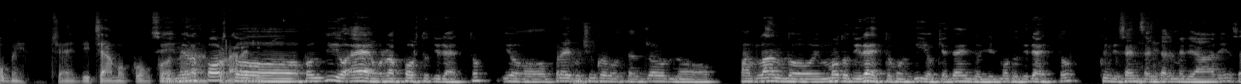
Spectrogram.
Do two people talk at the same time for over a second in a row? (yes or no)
yes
